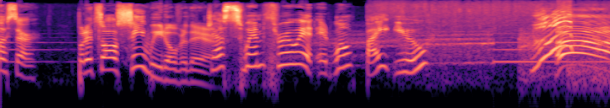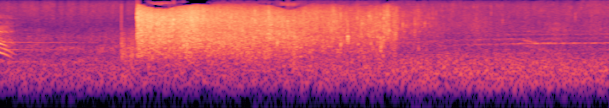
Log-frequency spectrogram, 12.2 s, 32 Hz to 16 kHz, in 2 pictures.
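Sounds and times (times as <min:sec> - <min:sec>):
speech: 0:00.0 - 0:04.5, 0:05.2 - 0:06.4
roaring gust of wind over open water: 0:03.8 - 0:12.1.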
